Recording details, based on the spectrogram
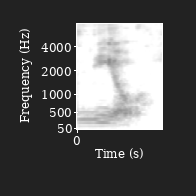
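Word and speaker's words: Néel: i d hyphen Neel but it's pronounced Neil um so uh in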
